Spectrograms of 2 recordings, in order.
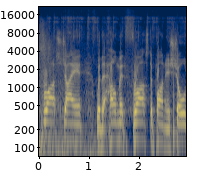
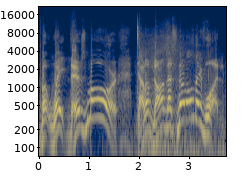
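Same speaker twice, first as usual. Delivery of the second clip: infomercial pitchman; 6 semitones higher than usual. Pretend. Parodying a TV pitchman.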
